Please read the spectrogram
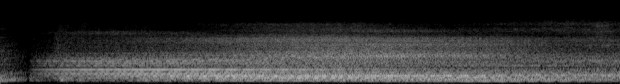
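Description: Dark ambient drone from an audiobook's intro soundtrack: a sustained hum of several held tones over a hiss, fading in after a short dip at the start and holding steady.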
